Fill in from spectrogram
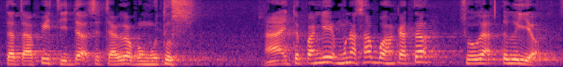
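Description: A man from southern Thailand with a Patani Malay accent, giving a religious lecture and putting questions to his listeners. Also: high voice. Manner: questioning listeners, drawn-out Arabic terms. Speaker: religious teacher. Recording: echoey hall recording.

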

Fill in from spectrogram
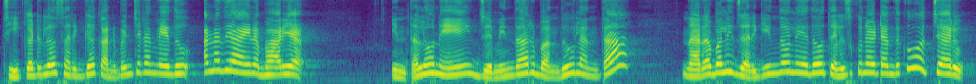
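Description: A woman narrating a children's folk tale, reading steadily and clearly. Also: sits high, animated, normal speed. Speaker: storyteller.

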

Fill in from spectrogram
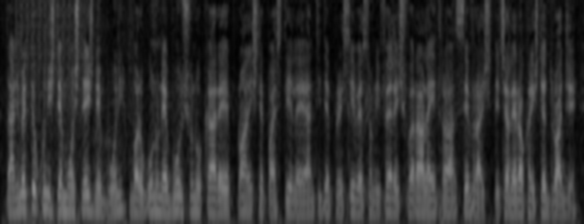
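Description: Swearing freely and spinning crude jokes, a gaming YouTuber from Romania talks casually over gameplay. He speaks at a medium pitch, and a little hiss or hum is audible.

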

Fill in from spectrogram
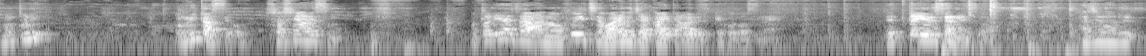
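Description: A man's voice: on the high side, animated, moderate pace, pauses often. A playful young man with a Kansai accent in a roomy home recording. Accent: Kansai Japanese. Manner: playful, mock-indignant teasing. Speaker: family vlog regular. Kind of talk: casual family chat. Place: home room. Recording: roomy, distant mic, faint noise.

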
